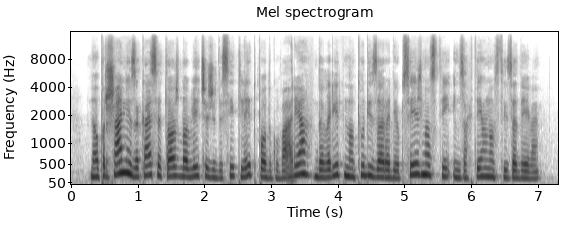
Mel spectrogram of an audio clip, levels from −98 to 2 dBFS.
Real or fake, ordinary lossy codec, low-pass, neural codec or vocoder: fake; AAC, 64 kbps; 14.4 kHz; codec, 44.1 kHz, 2.6 kbps, SNAC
